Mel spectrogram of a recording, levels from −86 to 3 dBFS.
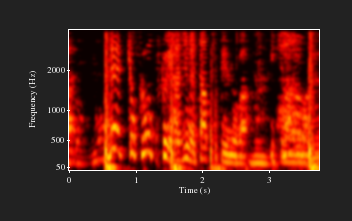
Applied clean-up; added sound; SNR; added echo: classical method WPE with log-MMSE.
